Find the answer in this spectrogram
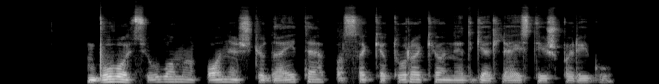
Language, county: Lithuanian, Utena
